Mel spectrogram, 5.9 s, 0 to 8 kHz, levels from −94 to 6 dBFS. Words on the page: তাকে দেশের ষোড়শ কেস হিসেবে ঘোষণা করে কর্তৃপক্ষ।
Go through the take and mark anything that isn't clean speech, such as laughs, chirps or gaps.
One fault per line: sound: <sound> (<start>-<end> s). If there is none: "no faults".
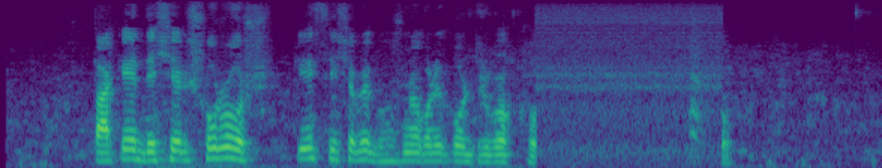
sound: cough (4.6-4.8 s)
